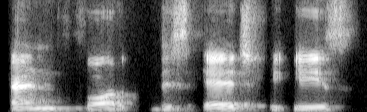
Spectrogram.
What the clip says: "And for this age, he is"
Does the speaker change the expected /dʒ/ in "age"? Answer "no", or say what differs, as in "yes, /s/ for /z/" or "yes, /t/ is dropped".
no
